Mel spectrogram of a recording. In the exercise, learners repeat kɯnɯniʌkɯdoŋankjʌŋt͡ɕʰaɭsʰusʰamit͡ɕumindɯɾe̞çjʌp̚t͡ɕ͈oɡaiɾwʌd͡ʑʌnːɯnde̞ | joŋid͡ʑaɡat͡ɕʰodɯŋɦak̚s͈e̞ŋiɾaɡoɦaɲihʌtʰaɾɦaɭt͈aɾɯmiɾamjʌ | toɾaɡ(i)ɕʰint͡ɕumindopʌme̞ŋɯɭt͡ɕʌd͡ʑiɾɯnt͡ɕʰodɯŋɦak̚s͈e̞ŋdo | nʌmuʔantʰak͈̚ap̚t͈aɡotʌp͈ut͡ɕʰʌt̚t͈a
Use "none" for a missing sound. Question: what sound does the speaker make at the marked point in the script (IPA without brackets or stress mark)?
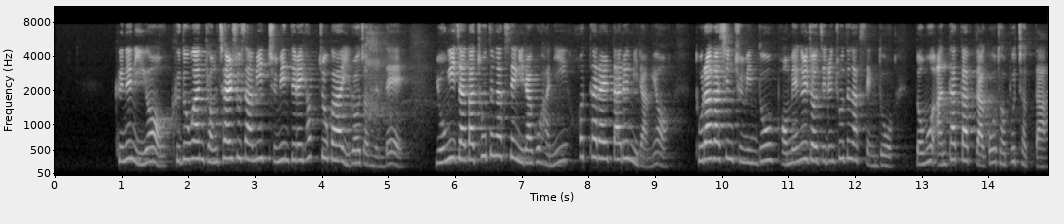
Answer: a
